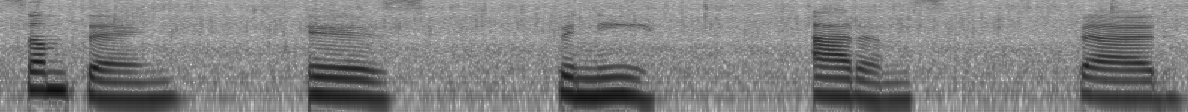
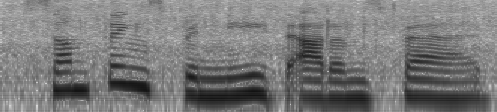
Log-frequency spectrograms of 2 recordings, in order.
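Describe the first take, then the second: First: Something, is, beneath, Adam's, bed, each word set apart by a pause. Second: Said in the usual way. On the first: Acted. Repeats it word by word.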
